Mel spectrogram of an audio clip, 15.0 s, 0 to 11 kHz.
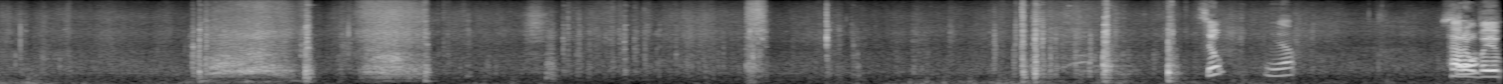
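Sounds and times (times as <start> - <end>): folding chairs scraping: 2.0 - 4.5, 7.4 - 7.8.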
